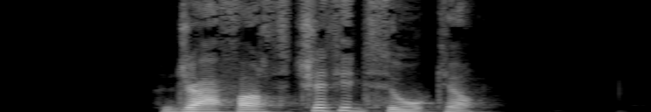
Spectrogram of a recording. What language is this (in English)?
Kabyle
